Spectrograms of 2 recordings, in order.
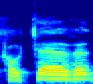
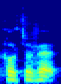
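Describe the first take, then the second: First: The stress falls on the middle syllable. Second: The stress falls on a different syllable. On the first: The speaker calls it right. "the emphasis should be over the segol" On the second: The speaker calls it wrong. "not kotevet"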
